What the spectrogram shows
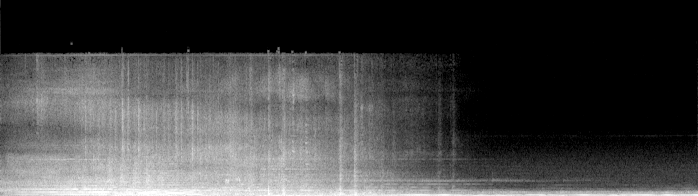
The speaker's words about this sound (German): Jeden Dienstag verlässt ein Zug das Lager Westerborg in Richtung Osten. Wieder Viehwaggons und da die Gleise durch die Mitte des Lagers führen, ist der Zug von allen Seiten gut zu sehen.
